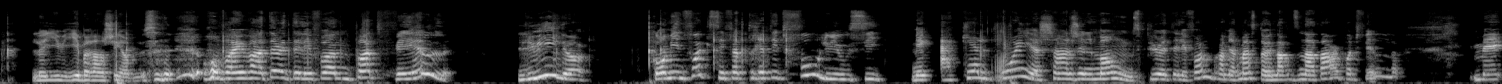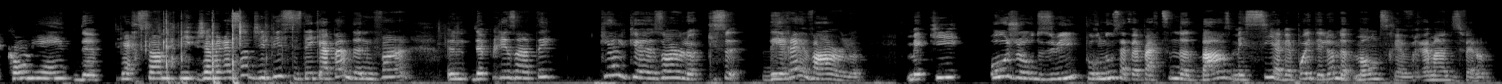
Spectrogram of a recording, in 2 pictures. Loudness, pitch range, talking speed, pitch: -18 LUFS, 230-305 Hz, 190 wpm, 265 Hz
